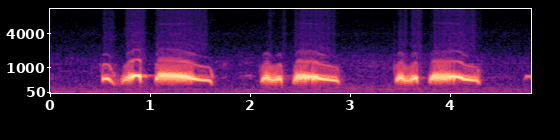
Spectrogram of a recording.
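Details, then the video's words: Spotted dove acting as a lure to provoke wild birds: three cooing phrases about a second and a half apart, each a quick double note leading into a longer coo that falls at the end. Quiet setting. "chim cu mồi thúc gù bài bản nhất hiện nay, chim cu gáy kích bổi hiệu quả nhất hiện nay"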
